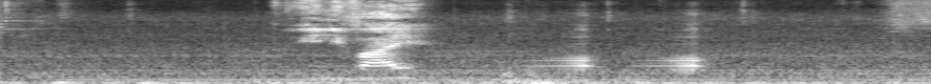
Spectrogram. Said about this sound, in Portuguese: Então, esse barulho que vocês estão ouvindo é o é o assistente de faixas, né? Então eu conforme vou passando aqui de faixa,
